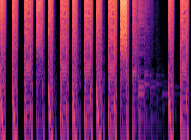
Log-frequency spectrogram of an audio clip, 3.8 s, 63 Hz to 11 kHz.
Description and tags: Drums loop Massive 125BPM
125bpm, drums, groove, loop, massive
